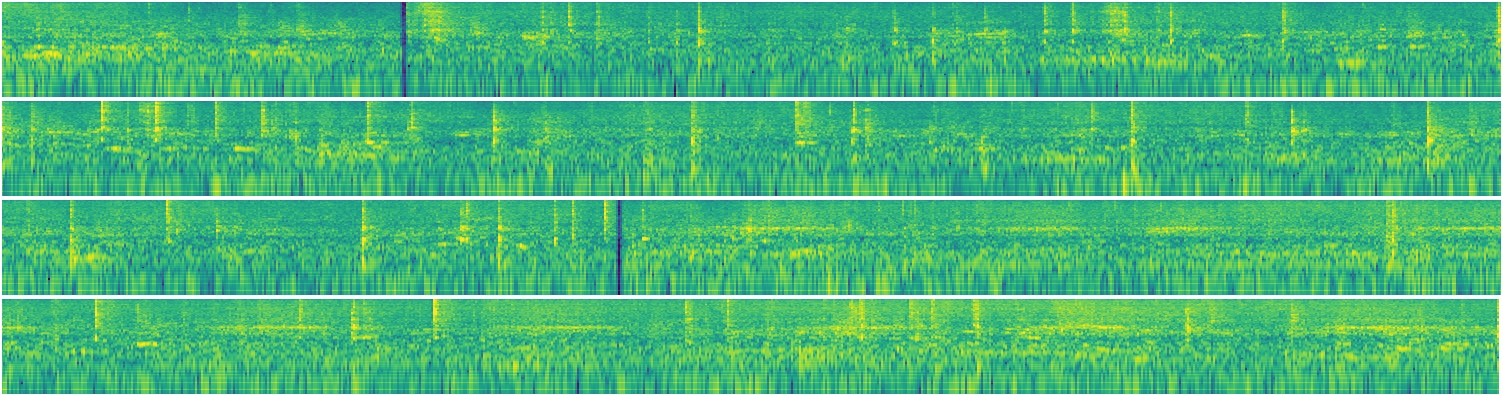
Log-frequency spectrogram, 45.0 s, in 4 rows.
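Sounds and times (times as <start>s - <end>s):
omelette sizzling in oil: 3.0s - 44.9s
metal spatulas scraping pan: 7.8s - 8.9s, 11.2s - 15.4s, 38.8s - 44.0s.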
